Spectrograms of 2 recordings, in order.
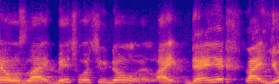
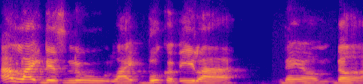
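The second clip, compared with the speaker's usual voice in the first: ordinary talk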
